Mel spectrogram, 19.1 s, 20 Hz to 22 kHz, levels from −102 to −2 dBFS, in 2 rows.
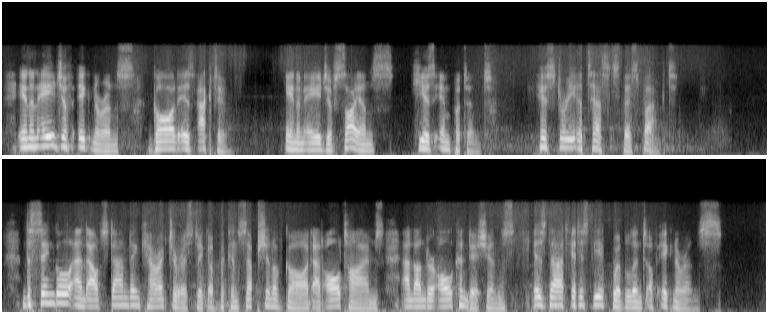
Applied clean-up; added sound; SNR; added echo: neural separator model SepFormer DNS4.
